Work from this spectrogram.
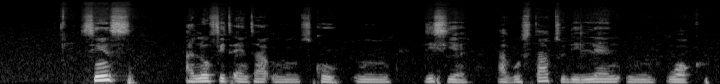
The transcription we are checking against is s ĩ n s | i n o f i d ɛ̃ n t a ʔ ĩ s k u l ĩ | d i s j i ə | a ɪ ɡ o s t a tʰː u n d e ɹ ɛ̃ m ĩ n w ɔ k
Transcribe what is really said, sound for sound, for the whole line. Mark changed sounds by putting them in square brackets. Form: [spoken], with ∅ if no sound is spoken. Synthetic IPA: s ĩ n s | [a] n o f i [t] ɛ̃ n t a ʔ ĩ s k u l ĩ | d i s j i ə | a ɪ ɡ o s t a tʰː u [∅] d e [l] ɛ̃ [n] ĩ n w ɔ k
